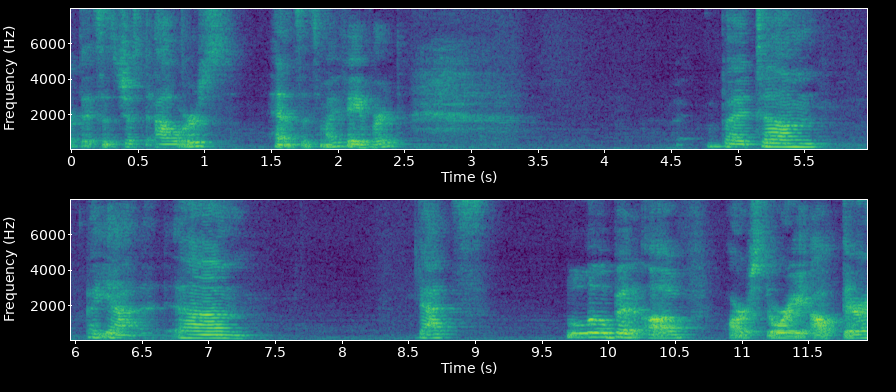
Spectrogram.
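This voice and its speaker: Soft-spoken Ukrainian-accented woman, echoey room. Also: medium pitch. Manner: soft-spoken, halting with fillers. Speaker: vlogger. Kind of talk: casual personal vlog.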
